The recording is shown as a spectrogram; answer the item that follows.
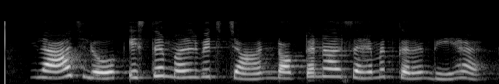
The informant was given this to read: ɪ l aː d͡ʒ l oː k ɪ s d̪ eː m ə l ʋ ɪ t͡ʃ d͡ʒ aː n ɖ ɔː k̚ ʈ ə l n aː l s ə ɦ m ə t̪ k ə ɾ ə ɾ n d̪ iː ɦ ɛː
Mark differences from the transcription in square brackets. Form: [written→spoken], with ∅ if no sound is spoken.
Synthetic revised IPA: ɪ l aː d͡ʒ l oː k ɪ s [d̪→t̪] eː m ə l ʋ ɪ t͡ʃ d͡ʒ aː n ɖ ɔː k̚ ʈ ə [l→ɾ] n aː l s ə ɦ m ə t̪ k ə ɾ ə [ɾ→∅] n d̪ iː ɦ ɛː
